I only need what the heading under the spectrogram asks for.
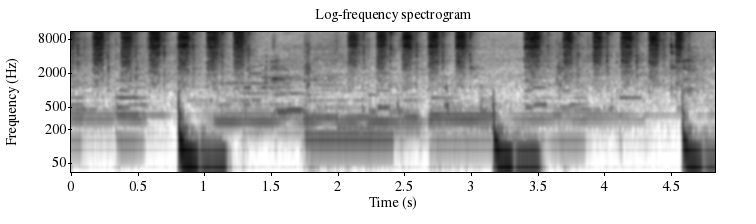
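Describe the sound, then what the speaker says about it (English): Milani Make It Last setting spray is misted in a rapid run of about eight short hissing bursts, close and fairly quiet, with a soft tonal hum beneath. "I'm gonna spray some more of the Milani Make It Last setting spray"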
